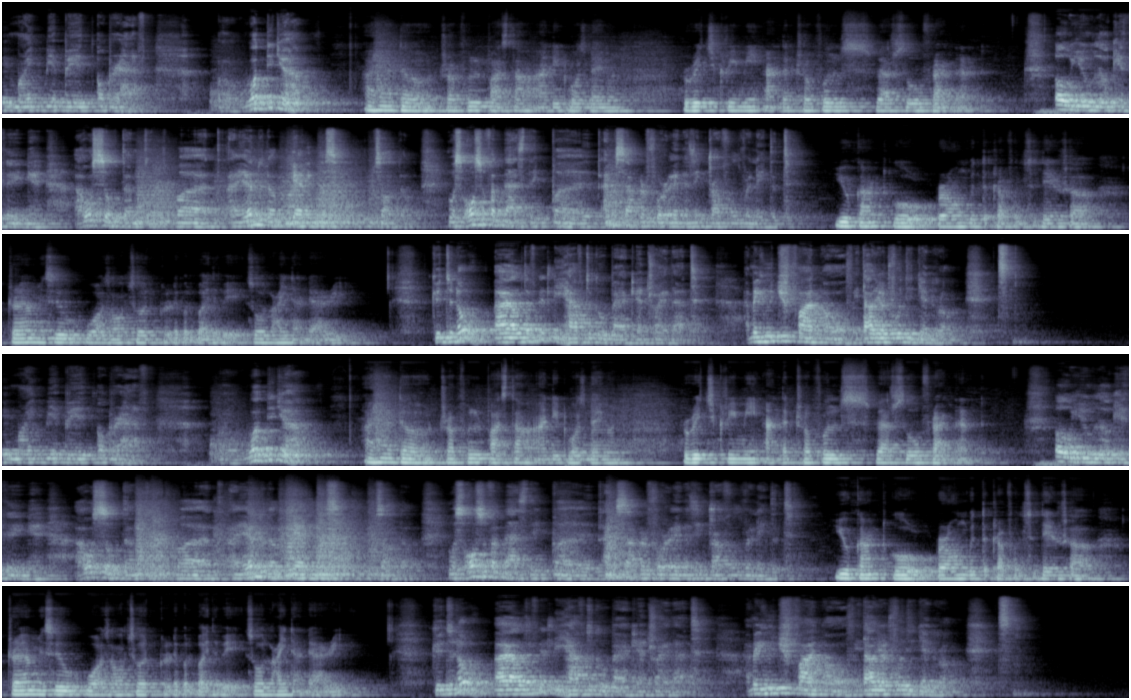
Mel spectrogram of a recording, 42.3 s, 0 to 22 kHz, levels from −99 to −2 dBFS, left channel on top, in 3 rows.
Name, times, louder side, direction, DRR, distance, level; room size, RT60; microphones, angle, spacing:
voice 1, 0.0-2.3 2.7-3.7 12.8-16.0 16.2-18.3 18.7-24.0 33.1-40.9, left 1 dB, 55° left, -2 dB, 2.8 m, -30 dB
voice 2, 2.6-3.1 4.5-12.1 13.0-13.2 15.7-19.1 21.0-21.4 21.6-22.3 24.5-32.4, right 2 dB, 45° right, 4 dB, 1.0 m, -30 dB
15.5 x 10.0 x 3.4 m, 1.3 s
head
